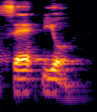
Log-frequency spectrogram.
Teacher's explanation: Um ditongo crescente, por quê? Porque primeiro vem a semivogal I e depois vem a vogal O. Vou botar até assim, o I pequeno e o O grande para indicar que o I é semivogal e o O é vogal.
